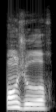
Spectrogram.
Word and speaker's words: bonjour: add the second part notice how the j in bonjour sounds a lot like the middle of the english word measure and the r at the end of ju doesn't really sound like an english r you should feel that r in your throat yeah almost like you're gargling or clearing your throat time for another speaking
